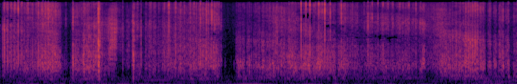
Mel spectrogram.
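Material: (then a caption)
Cardstock. A folded cardstock bottle tag lies flat on a surface and is scratched with the fingernails of both index fingers. The result is a steady, dry, papery scratching and rustling with a bright hiss, broken by brief pauses.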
